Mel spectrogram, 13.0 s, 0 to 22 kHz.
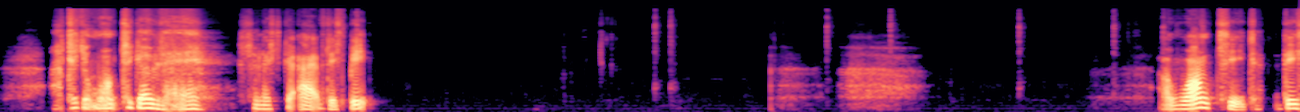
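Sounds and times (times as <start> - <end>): quiet breath: 0.0 - 0.5, 7.7 - 9.4, 10.9 - 11.6
computer mouse clicks: 5.6 - 6.8.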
